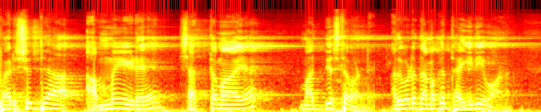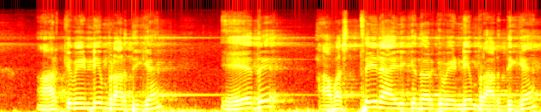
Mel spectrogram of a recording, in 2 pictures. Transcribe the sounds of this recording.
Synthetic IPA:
pɐɾiɕud̪ʱːɐɐ̰mːɐjuɽe̞ɕɐt̪ːɐmaːjɐmɐd̪jɐst̪ʰɐmuɳɖɨ̰ɐðuɣo̞ɳɖɨnɐmɐkːɨd̪ʱɐjɾjɐma̰ːɳɨ | aːrkːɨʋe̞ːɳɖijumpraːrt̪ʰːikʲːaːneːðɨɐʋɐst̪ʰɐjilaːjiɾikʲːunːɐʋɐrkɨʋe̞ːɳɖijumpraːrt̪ʰikʲːaːn

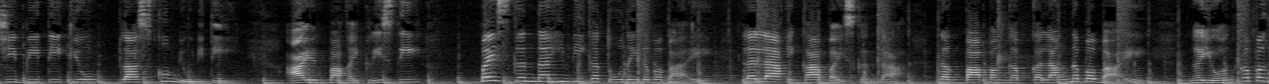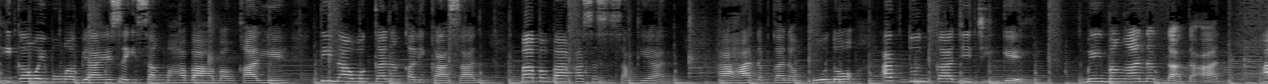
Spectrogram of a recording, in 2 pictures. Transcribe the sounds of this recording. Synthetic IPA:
d͡ʒiːbit̪ikjuplaskomjuːnɪt̪i | ʔaːjonpɐkɐjkɾist̪ibajsɡɐnd̪ahɪnd̪iːkɐt̪uːnɐjnɐbɐba̰ːʔɛ̰ | lɐlaːkɪkɐbajsɡ̥ɐnd̪a̰ | nɐɡ̚paːpɐŋɡap̚kɐlaŋnɐbɐba̰ːʔɛŋɐjo̞nkɐpaɡɪkawɐjbʊmaːbjaːhɛsɐʔɪsaŋmɐɦɐbaɦɐbɐŋkaːlɛ | t̪ɪnaːwɐɡ̚kɐnɐŋkɐlɪkaːsɐn | babɐbaːkɐsɐsɐsɐkjanhaɦaːnɐp̚kɐnɐŋpuːno̞ʔʔɐt̪̚d̪ʊnkad͡ʒɪd͡ʒiŋɡɛlmɐjmɐŋanɐɡ̚d̪aːd̪ɐ̰ʔanʔɐ

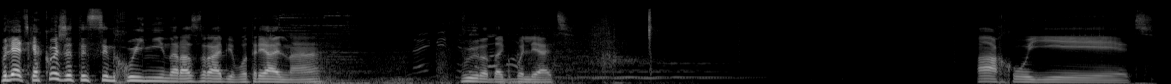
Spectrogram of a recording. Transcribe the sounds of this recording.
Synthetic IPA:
blʲætʲkɐko̞jʐɨt̪ɨsɨnxʊɪnʲinəɾɐzɾabʲɪvo̞t̪ɾʲɪalʲnəa | vɨɾəd̪əkblʲætʲ | axʊjetʲ

